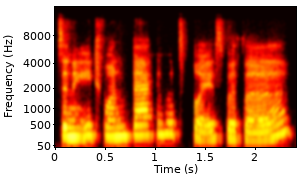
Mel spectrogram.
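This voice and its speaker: A woman's voice: medium pitch, animated, normal speed, no echo. Woman narrating a script, very dry sound. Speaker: narrator reading stage directions. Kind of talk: scripted narration at a table read.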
